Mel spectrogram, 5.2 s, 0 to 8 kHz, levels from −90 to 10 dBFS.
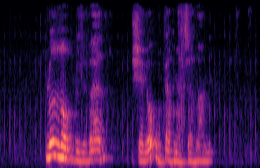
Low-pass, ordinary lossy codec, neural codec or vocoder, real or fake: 7.2 kHz; MP3, 64 kbps; codec, 16 kHz, 8 kbps, FunCodec, trained on Chinese and English, 25 frames a second; fake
